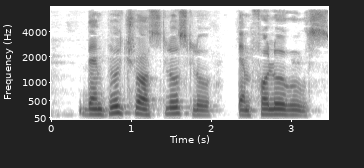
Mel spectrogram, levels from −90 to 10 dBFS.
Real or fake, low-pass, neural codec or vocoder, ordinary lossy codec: real; 7.2 kHz; none; MP3, 48 kbps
